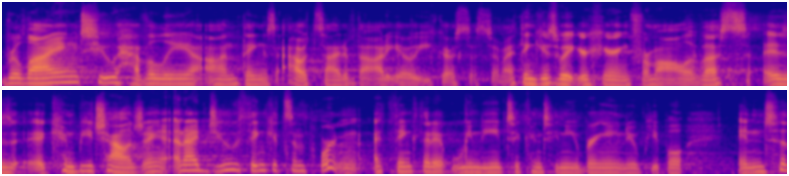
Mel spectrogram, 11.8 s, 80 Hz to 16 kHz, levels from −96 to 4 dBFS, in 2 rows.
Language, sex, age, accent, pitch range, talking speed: English, female, 30-49, American, 150-175 Hz, 220 wpm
